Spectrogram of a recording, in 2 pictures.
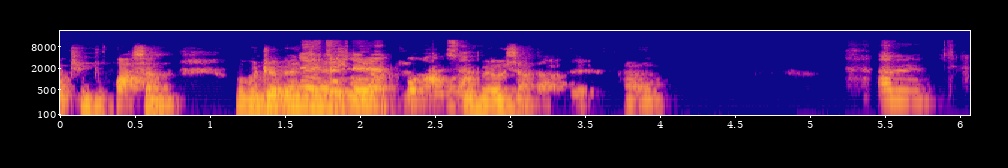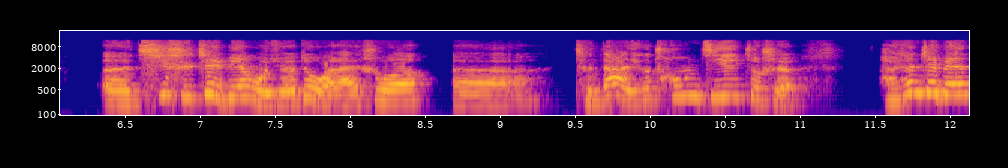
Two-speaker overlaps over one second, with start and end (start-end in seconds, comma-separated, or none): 1.6-2.9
